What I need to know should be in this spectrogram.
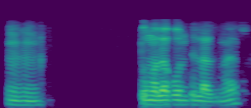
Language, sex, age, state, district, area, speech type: Marathi, male, 30-45, Maharashtra, Yavatmal, urban, conversation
